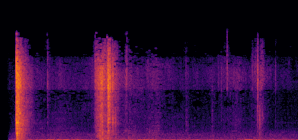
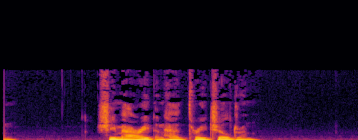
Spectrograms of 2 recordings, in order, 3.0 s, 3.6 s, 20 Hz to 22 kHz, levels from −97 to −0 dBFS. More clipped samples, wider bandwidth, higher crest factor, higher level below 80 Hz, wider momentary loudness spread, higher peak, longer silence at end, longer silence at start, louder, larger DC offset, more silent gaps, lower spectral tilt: neither; first, 17 kHz vs 11 kHz; first, 30 dB vs 16 dB; about the same, -46 dBFS vs -50 dBFS; first, 28 LU vs 16 LU; about the same, -4 dBFS vs -4 dBFS; second, 0 s vs 1 s; about the same, 0.15 s vs 0.05 s; second, -28 LUFS vs -17 LUFS; neither; neither; second, 0.5 dB/octave vs -7 dB/octave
